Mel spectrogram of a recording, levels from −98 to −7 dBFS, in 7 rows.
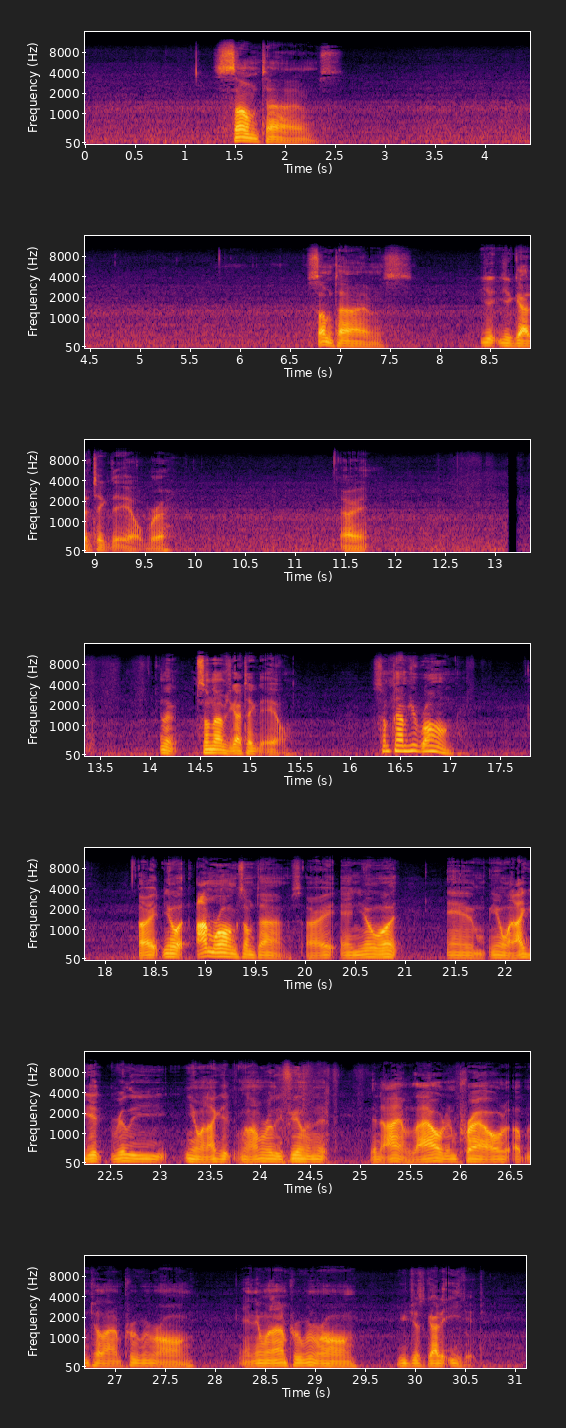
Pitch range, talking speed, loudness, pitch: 80-95 Hz, 150 wpm, -24 LUFS, 90 Hz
